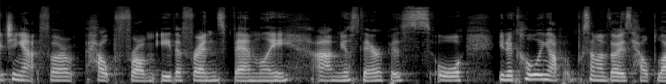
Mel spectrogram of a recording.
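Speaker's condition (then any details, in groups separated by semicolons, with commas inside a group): No condition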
